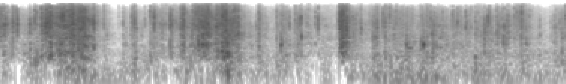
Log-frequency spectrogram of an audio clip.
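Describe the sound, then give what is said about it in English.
Plastic package wrapping crinkles and rustles as a package is opened, in continuous bursts of crackly noise with short pauses, loudest at the start and again midway, with no one speaking. “So I've got an interesting package here.”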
